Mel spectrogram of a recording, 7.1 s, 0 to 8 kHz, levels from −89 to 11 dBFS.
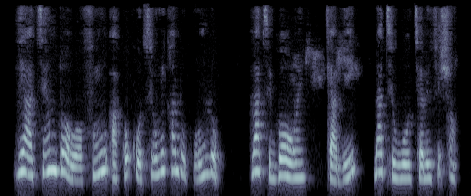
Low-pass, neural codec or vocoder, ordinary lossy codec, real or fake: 7.2 kHz; codec, 24 kHz, 0.9 kbps, WavTokenizer, medium speech release version 1; AAC, 32 kbps; fake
